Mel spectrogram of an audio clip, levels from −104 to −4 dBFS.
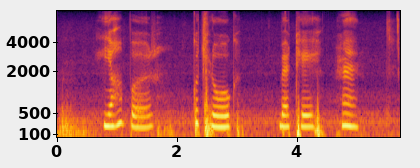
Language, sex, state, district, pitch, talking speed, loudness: Hindi, female, Himachal Pradesh, Shimla, 180 Hz, 65 wpm, -16 LUFS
